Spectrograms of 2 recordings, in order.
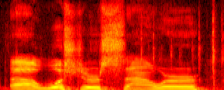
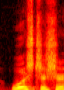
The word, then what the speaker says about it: Worcestershire: How do you spell the Worcestershire sauce? I just butchered it. Okay, it's Worcestershire.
